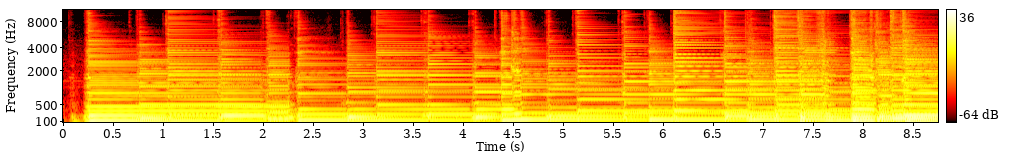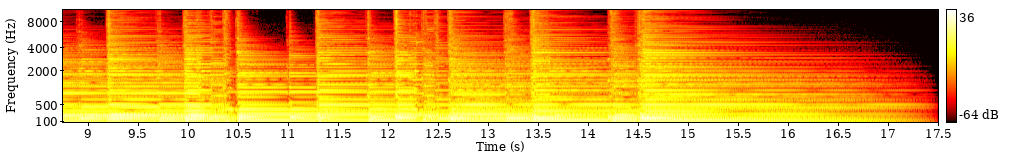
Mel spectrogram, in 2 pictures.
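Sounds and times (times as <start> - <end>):
natural guitar: 0.0 - 17.4.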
